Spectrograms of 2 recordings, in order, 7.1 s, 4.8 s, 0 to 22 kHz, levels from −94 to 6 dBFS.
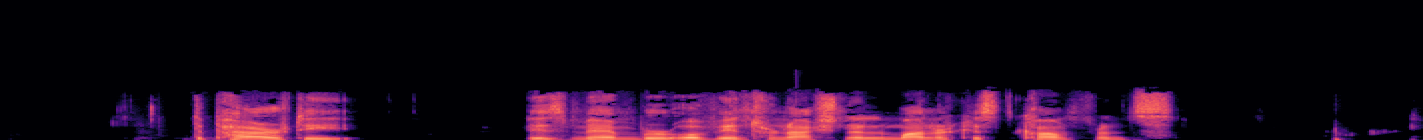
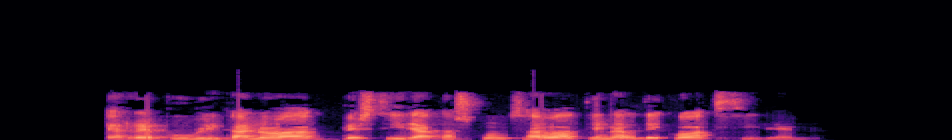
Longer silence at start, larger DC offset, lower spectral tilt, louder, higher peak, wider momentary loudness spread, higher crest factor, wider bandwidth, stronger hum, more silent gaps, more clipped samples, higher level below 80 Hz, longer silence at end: first, 0.95 s vs 0.55 s; neither; about the same, -3.5 dB/octave vs -2.5 dB/octave; about the same, -20 LUFS vs -19 LUFS; about the same, 0 dBFS vs 0 dBFS; second, 10 LU vs 13 LU; about the same, 22 dB vs 20 dB; about the same, 8.2 kHz vs 8 kHz; neither; first, 1.87-1.93 s, 1.99-2.06 s, 2.19-2.39 s, 2.53-2.57 s, 6.35-6.57 s vs none; neither; about the same, -58 dBFS vs -60 dBFS; second, 0.45 s vs 0.8 s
